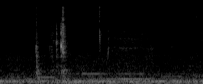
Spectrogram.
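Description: A few faint, sharp clicks, about three in the first second, as the small plastic bobbin and bobbin cover of a sewing machine are handled and set down; a faint steady room hum lies underneath.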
